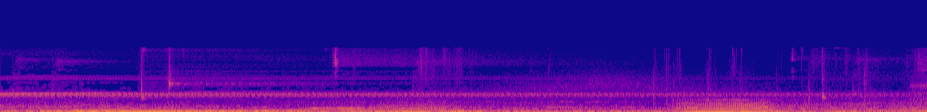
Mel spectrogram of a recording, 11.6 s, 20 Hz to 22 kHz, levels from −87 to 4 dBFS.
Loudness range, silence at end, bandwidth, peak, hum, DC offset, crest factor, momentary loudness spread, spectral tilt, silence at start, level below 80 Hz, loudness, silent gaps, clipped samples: 6 LU; 0 s; 4 kHz; -18 dBFS; none; under 0.1%; 14 dB; 11 LU; -11 dB/octave; 0 s; -32 dBFS; -37 LUFS; none; under 0.1%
